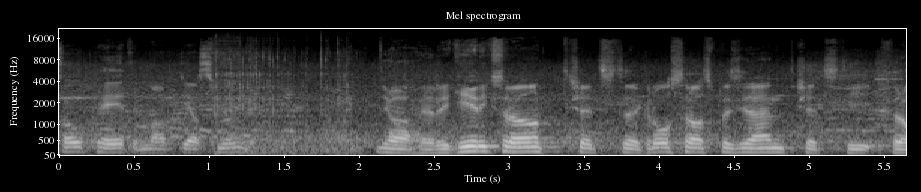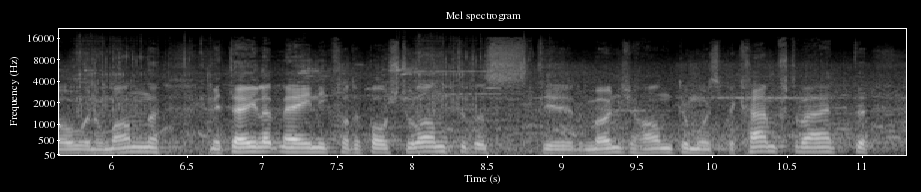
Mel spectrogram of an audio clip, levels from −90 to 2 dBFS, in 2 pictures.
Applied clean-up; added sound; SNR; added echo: none; Gurgling + Subway, metro, underground; 15 dB; none.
